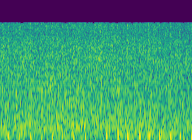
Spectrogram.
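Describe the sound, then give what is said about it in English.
A corn mill's water wheel turns with a steady, dense rush of splashing water over a low, rhythmic churning thump that repeats throughout, loud and unbroken, with no voices. “The heart of the mill, of course, is the water wheel, noisy and powerful.”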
